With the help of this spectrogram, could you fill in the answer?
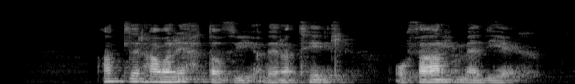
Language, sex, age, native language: Icelandic, male, 30-39, Icelandic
